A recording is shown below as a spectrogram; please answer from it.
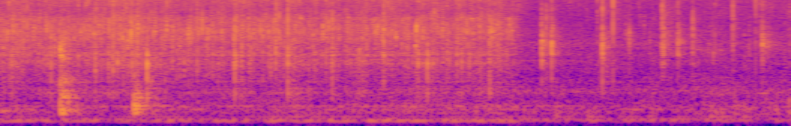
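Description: Loud steady sizzle of spices tempering in hot oil, with a few sharp pops and stirring clicks, tapering into scattered spatters.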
